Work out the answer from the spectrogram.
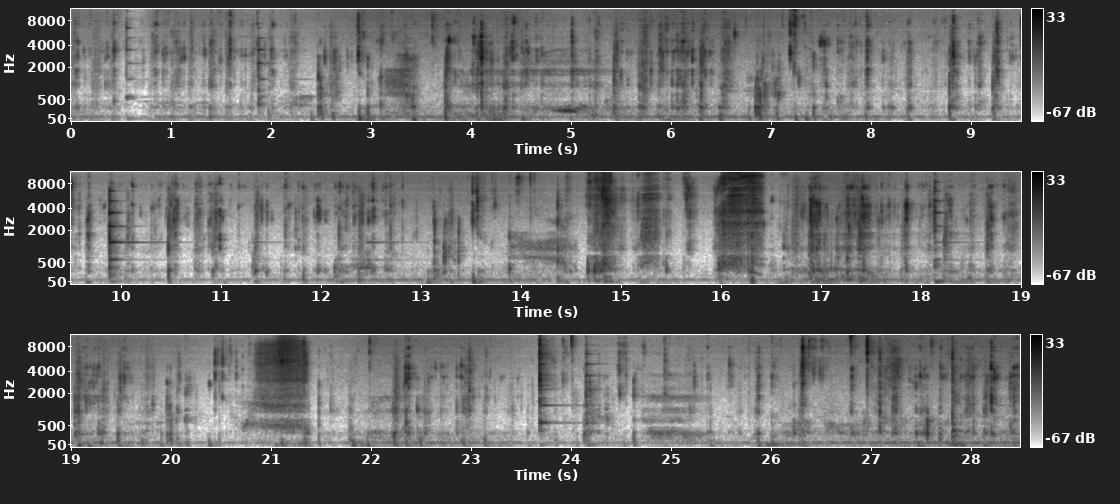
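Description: Close-miked chewing and wet mouth sounds of a person eating spicy malatang soup with rice, full of small clicks. A few short, louder noisy bursts come around the middle.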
